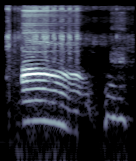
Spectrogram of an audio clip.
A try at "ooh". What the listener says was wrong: So, the OH, So the OH, we say O, and the OOH, we say ooh. Okay, so this is that, ooh, I love that place.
